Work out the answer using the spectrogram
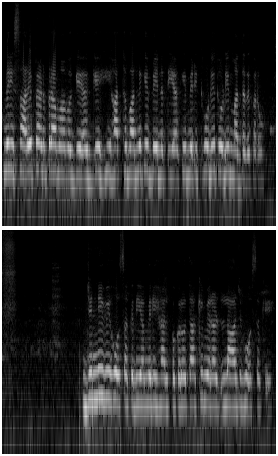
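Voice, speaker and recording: A woman's voice: on the high side, flat delivery, moderate pace, phone-quality sound. A middle-aged woman speaking plainly and steadily as she pleads for help. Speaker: interviewee making a plea.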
